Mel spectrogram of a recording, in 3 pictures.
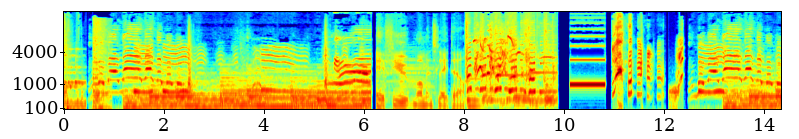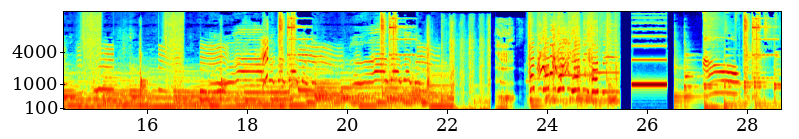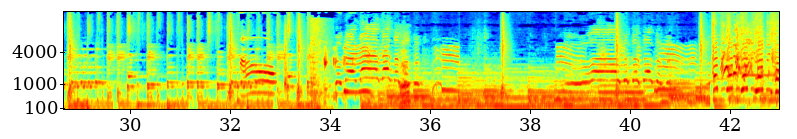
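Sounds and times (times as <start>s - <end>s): children's background music: 0.0s - 7.3s, 8.0s - 9.9s, 13.0s - 22.0s, 26.6s - 33.8s, 34.6s - 37.6s, 38.4s - 42.9s
cat crying meows: 3.7s - 6.2s, 17.1s - 21.6s, 27.2s - 27.9s, 32.2s - 33.0s, 34.2s - 36.6s, 38.5s - 42.1s
cartoon burp sound effect: 23.0s - 23.4s
background music: 34.7s - 42.9s.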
